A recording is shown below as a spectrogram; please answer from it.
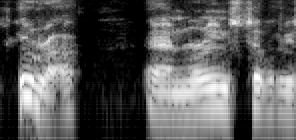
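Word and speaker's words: Hooah: I think it was the way he pronounced Ura or Hura. Army says Hura, and Marines typically say Ura.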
